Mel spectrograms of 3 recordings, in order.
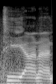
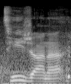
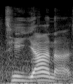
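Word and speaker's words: Tijana: so it's actually pronounced tiana not tijuana she actually told me that the j makes a y sound yeah right the yi yeah so her name is tiana so you're were you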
